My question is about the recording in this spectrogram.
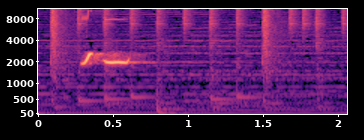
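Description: A short whistle-like sound effect about half a second in, one quick rise that then holds briefly, over quiet background music with a soft, regular beat.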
